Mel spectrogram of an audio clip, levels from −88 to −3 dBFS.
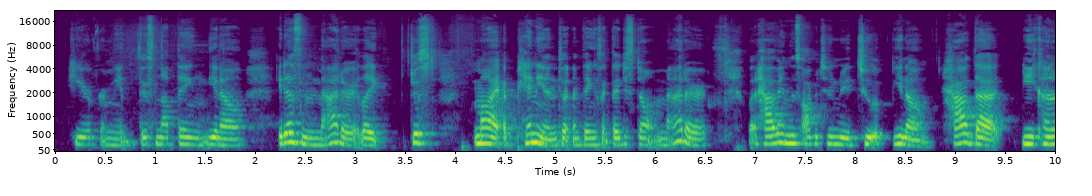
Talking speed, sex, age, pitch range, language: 190 wpm, female, 20-39, 180-215 Hz, English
